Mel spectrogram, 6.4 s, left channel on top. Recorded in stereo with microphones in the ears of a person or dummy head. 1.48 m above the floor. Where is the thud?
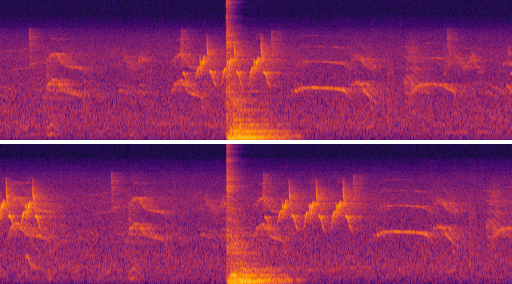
30° left (ahead or behind), 1.5 m.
